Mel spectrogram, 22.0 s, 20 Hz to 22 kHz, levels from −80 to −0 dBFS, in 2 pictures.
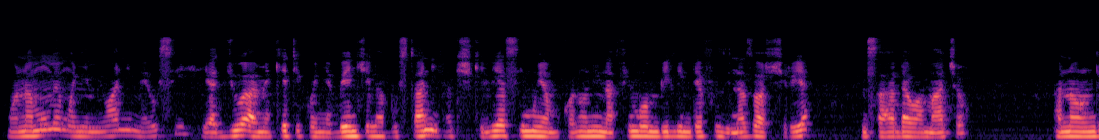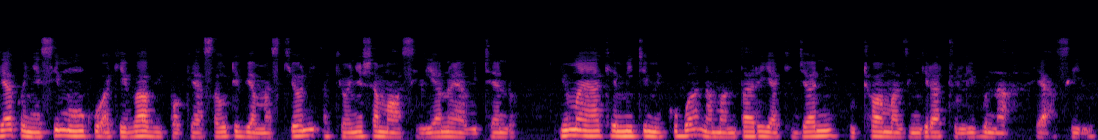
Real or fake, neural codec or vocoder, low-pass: real; none; 7.2 kHz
